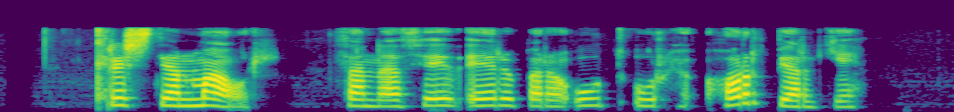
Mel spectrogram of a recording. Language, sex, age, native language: Icelandic, female, 20-29, Icelandic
